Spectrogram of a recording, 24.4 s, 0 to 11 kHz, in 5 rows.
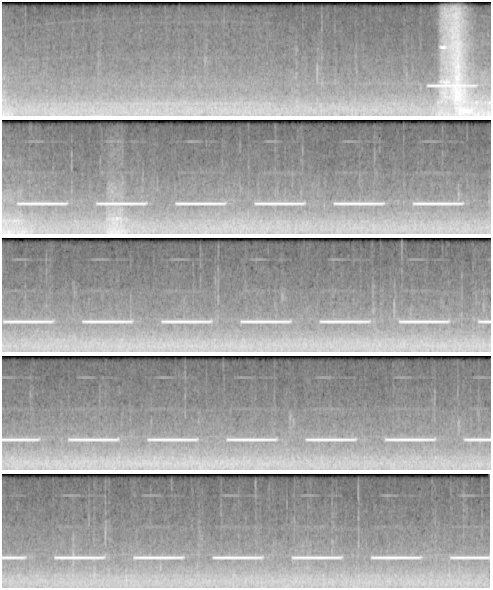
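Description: Euro Truck Simulator 2 truck backing up, with a steady series of evenly spaced reversing beeps repeating for about twenty seconds over rain-like ambient hiss, following a brief sharp clatter.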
